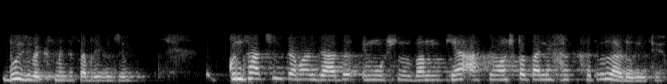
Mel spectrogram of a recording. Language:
Kashmiri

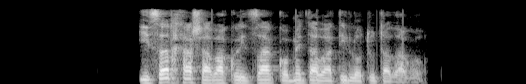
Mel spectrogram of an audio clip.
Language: Basque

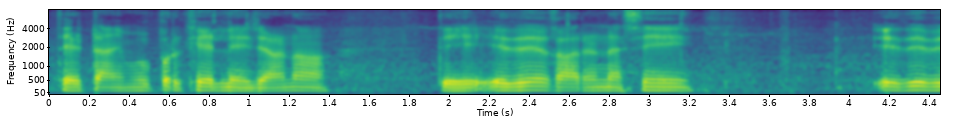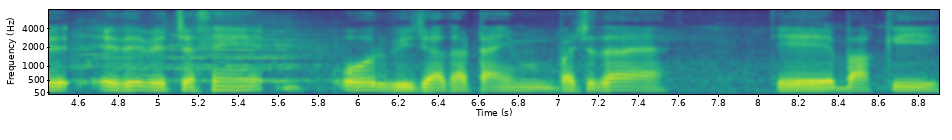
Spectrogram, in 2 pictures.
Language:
Dogri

